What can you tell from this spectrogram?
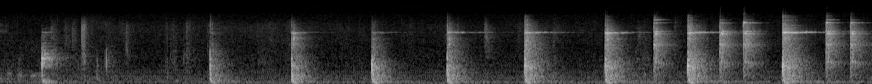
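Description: Hand hammers striking a glowing lump of sword steel on an anvil in a traditional Japanese forge, each blow with a short metallic ring. The blows come about a second apart at first, then quicker and louder about six seconds in.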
